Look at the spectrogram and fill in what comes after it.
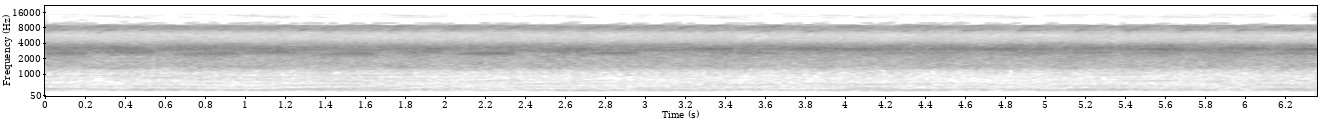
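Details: Frogs croaking while it rains, a dense mass of calls with uneven croaks roughly every second, a persistent high buzzing trill and steady hiss beneath.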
